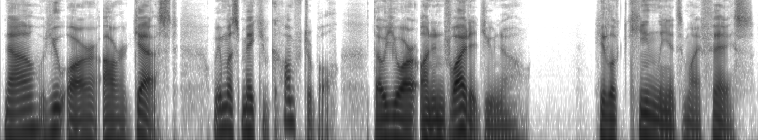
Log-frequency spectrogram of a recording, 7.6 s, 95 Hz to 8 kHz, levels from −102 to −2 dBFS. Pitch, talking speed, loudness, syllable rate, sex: 95 Hz, 165 wpm, -20 LUFS, 5.5 syllables/s, male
